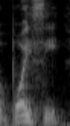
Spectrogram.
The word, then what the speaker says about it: Boise: or as they say in Idaho, Boise. It's funny, they pronounce it funny in their own state, but I guess they know what they're doing because they live there.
